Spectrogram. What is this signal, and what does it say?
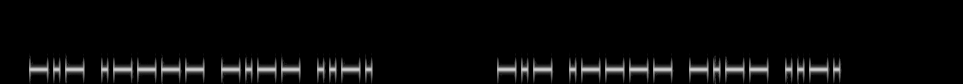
Morse code, heard as a keyed tone, about 20 wpm, 700 Hz. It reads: K1YF K1YF
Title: USA Call Signs - 4 Characters - Repeated 3x - 20wpm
